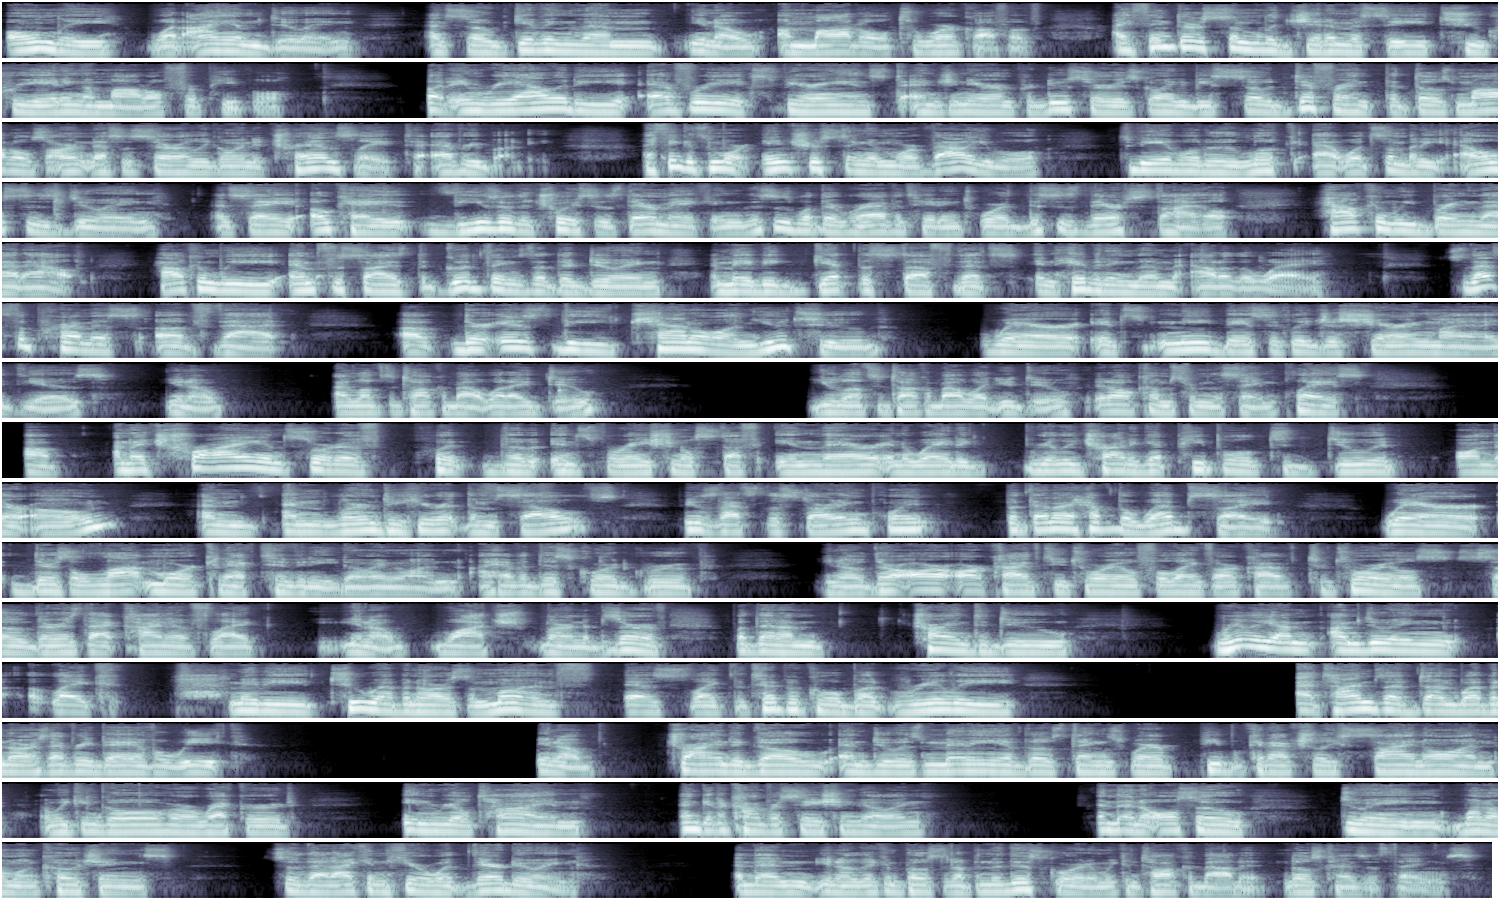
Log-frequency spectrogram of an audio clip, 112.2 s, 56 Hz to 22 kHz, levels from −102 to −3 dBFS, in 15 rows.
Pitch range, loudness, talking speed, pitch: 110-135 Hz, -18 LUFS, 185 wpm, 115 Hz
